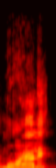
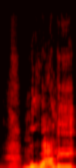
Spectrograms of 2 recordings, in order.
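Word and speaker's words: Mwali: moheli in the comoros now moheli is spelled m-o-h-e-l-i correct pronunciation spelled m-w-a-l-i so English people will say more early but the indigenous people of the comoros would say Moana is an autonomous Island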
